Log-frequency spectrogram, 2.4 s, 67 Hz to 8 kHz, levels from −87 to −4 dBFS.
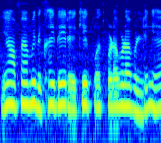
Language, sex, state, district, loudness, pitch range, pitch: Hindi, female, Uttar Pradesh, Deoria, -39 LUFS, 205-245 Hz, 235 Hz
